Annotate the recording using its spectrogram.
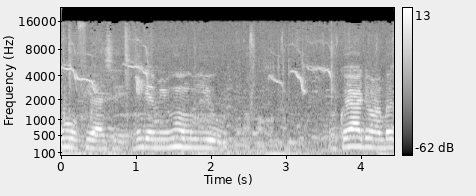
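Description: A person talking, with several short, high, falling bird calls behind the voice.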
